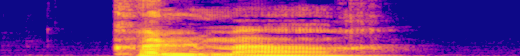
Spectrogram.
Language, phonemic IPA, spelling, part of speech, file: French, /kɔl.maʁ/, Colmar, proper noun, LL-Q150 (fra)-Colmar.wav
- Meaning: a city in central Alsace, eastern France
